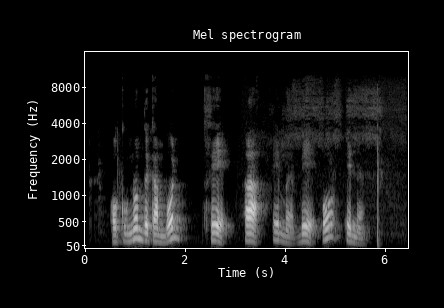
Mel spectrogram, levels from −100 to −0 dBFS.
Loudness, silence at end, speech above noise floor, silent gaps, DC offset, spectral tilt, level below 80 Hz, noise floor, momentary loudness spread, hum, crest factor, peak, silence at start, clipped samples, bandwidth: -32 LUFS; 0.9 s; 40 dB; none; under 0.1%; -7.5 dB/octave; -84 dBFS; -71 dBFS; 15 LU; none; 20 dB; -12 dBFS; 0.55 s; under 0.1%; 8.4 kHz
